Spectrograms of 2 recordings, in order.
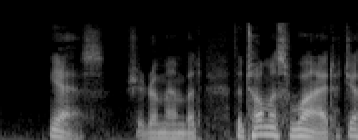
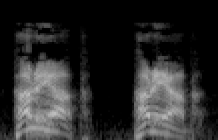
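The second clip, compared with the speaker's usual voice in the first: much higher and louder barked command; impatient shout; 10 semitones higher, 8 dB louder than usual. A narrator's reading. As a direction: yell it after her, furious at the delay. Impatient driver shouting after her.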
